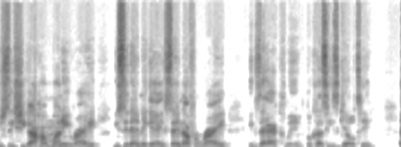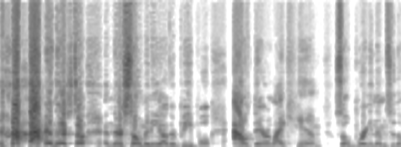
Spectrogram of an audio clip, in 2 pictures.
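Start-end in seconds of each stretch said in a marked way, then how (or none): 5.3-5.9 short, high, loud laugh; a sudden bright laugh at your own line; burst of laughter. Real, not acted.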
